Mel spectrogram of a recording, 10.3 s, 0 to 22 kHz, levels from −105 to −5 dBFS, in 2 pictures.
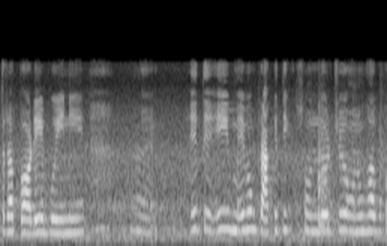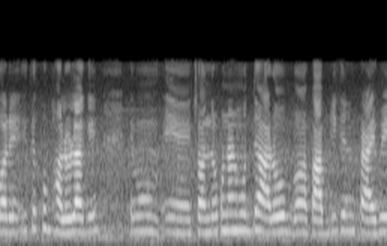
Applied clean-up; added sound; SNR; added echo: none; none; none; none.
